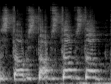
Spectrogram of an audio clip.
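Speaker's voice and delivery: squeaky high stop stop; high mock pleading.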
